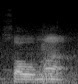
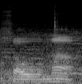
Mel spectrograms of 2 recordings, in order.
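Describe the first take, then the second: Both takes have the same delivery.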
